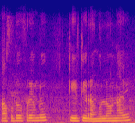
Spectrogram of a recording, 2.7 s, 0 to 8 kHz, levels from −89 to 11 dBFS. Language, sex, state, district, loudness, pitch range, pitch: Telugu, male, Telangana, Mahabubabad, -15 LUFS, 160-170 Hz, 165 Hz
